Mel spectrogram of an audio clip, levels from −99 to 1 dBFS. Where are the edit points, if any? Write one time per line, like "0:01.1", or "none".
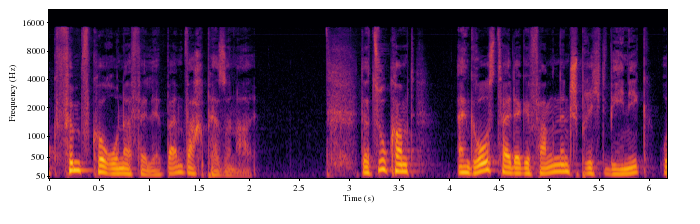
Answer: none

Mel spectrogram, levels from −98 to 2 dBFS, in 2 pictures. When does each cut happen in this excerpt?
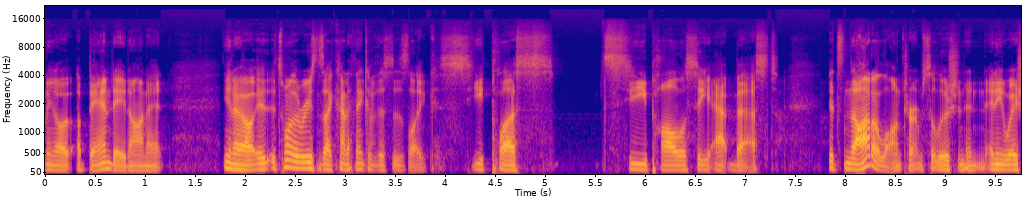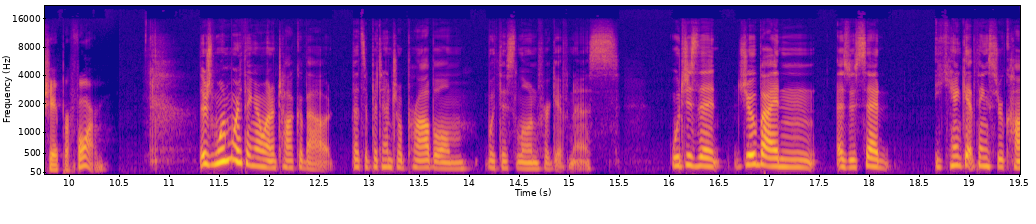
none

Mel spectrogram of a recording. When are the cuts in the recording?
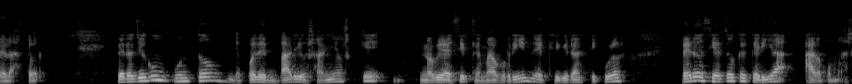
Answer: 0:01.0

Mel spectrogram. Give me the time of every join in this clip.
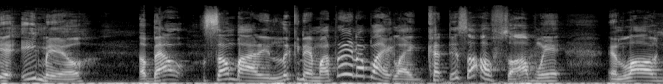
0:03.9

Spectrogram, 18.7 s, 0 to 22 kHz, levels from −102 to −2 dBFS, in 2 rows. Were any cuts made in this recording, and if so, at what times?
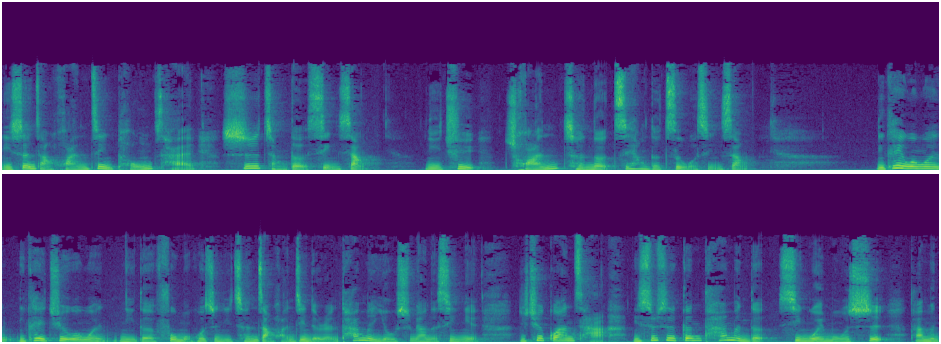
none

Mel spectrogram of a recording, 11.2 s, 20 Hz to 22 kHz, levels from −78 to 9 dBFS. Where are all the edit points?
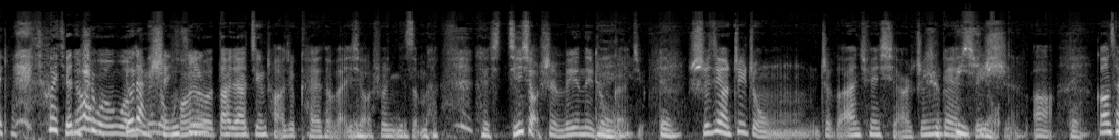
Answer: none

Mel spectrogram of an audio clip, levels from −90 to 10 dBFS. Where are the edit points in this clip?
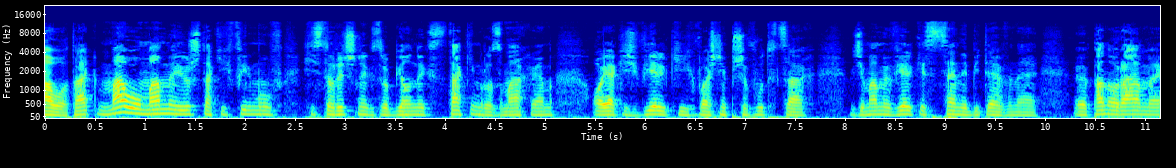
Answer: none

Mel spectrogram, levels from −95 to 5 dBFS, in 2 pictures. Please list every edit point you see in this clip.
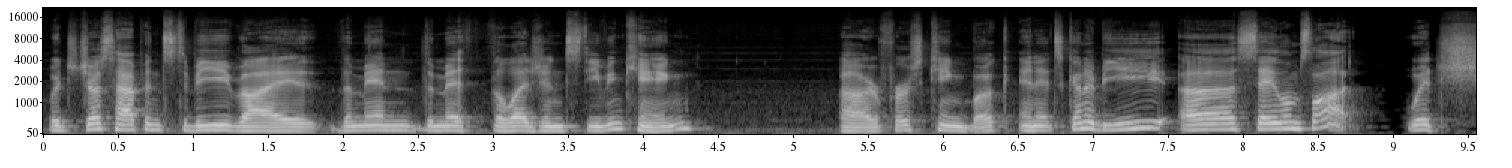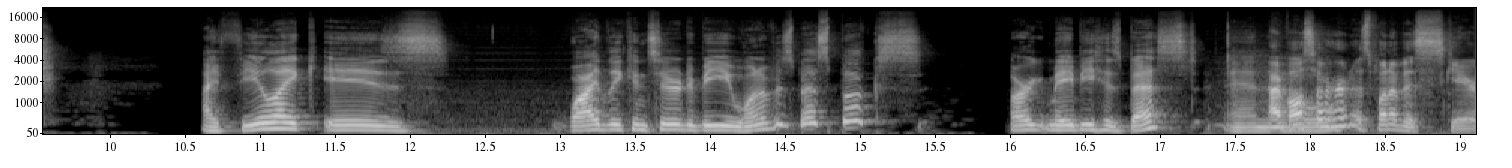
0:17.3

